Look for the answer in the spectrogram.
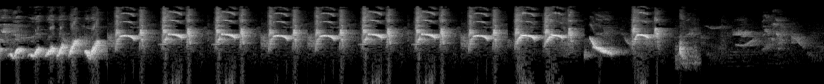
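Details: White-rumped shama lure song for provoking contest birds into singing their full repertoire: a few rising whistled sweeps, then one sharp, bright phrase repeated about three times a second, ending in softer scattered notes.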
